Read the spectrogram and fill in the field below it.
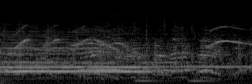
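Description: A crowd claps and cheers steadily for the band's Telecaster guitar player, with high whoops and sliding whistles rising and falling over a dense, continuous wash of applause that stays loud throughout.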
